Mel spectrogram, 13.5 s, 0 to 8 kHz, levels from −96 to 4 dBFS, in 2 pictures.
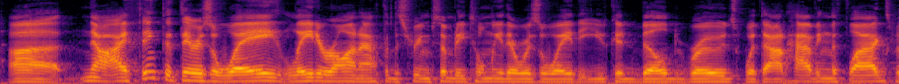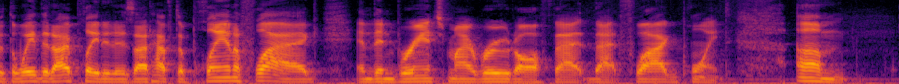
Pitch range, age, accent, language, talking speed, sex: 95-110 Hz, 30-49, American, English, 240 wpm, male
